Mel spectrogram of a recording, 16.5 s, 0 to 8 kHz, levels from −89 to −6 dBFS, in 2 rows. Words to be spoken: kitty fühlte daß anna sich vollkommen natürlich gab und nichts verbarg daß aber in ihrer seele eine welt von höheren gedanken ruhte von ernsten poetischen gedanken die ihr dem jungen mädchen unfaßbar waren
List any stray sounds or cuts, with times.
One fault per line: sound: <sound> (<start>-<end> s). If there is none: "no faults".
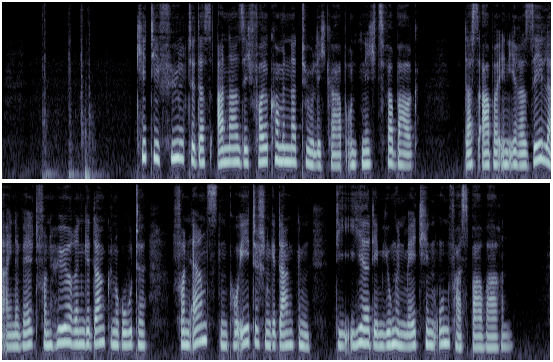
sound: squeak (0.6-1.6 s)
